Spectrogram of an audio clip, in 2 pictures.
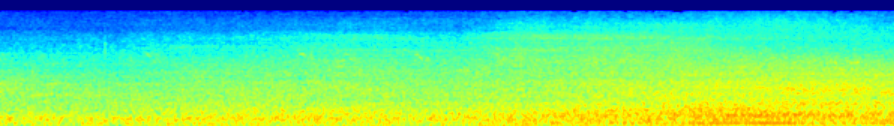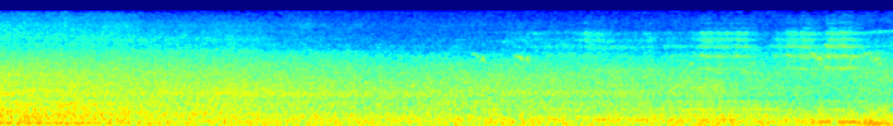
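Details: A vehicle passes with a broad rushing roar that swells near the middle and fades, with no animal calls heard.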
